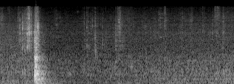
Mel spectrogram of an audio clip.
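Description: A car door shutting: one loud, sharp thud about a third of a second in, with a lighter click just before it.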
